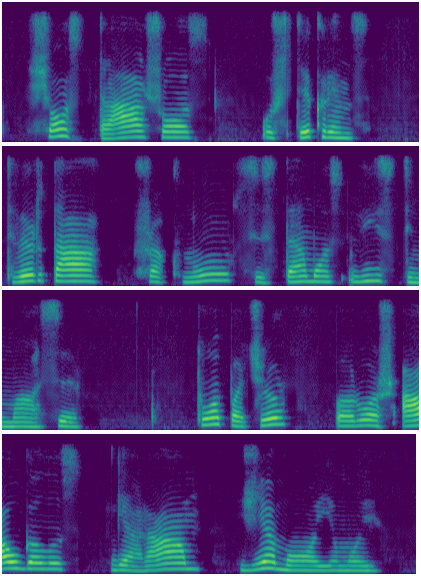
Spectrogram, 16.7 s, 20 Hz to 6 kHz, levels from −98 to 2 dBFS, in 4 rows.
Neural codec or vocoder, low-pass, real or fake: codec, 24 kHz, 3.1 kbps, DualCodec; 5.4 kHz; fake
